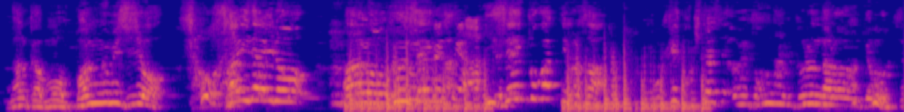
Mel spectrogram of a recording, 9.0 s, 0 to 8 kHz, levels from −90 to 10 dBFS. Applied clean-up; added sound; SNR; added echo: classical method WPE with log-MMSE.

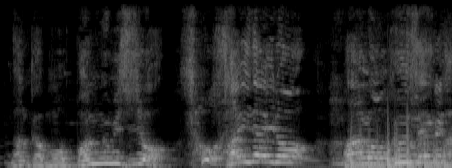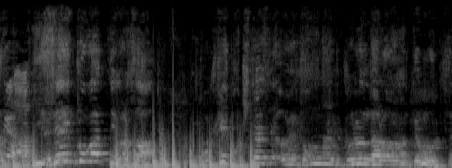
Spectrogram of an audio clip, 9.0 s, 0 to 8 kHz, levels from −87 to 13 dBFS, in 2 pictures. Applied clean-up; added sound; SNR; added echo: none; Strum; 1 dB; reverberation time 0.5 s.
